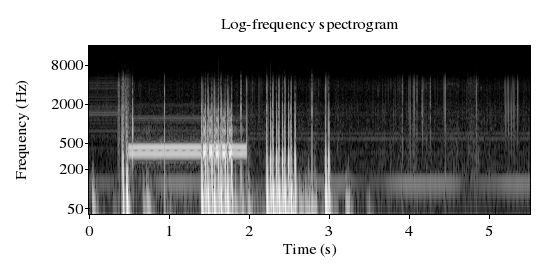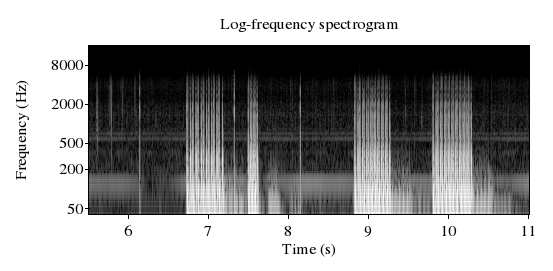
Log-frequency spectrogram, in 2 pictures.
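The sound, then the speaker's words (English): Telephone signalling tones as a call from West 73rd through Amsterdam Tandem 2 dials four digits into a PBX: a brief steady tone, then a series of buzzy tone bursts separated by quiet gaps over a low hum. “Let's make another call. This time it'll dial four digits.”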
